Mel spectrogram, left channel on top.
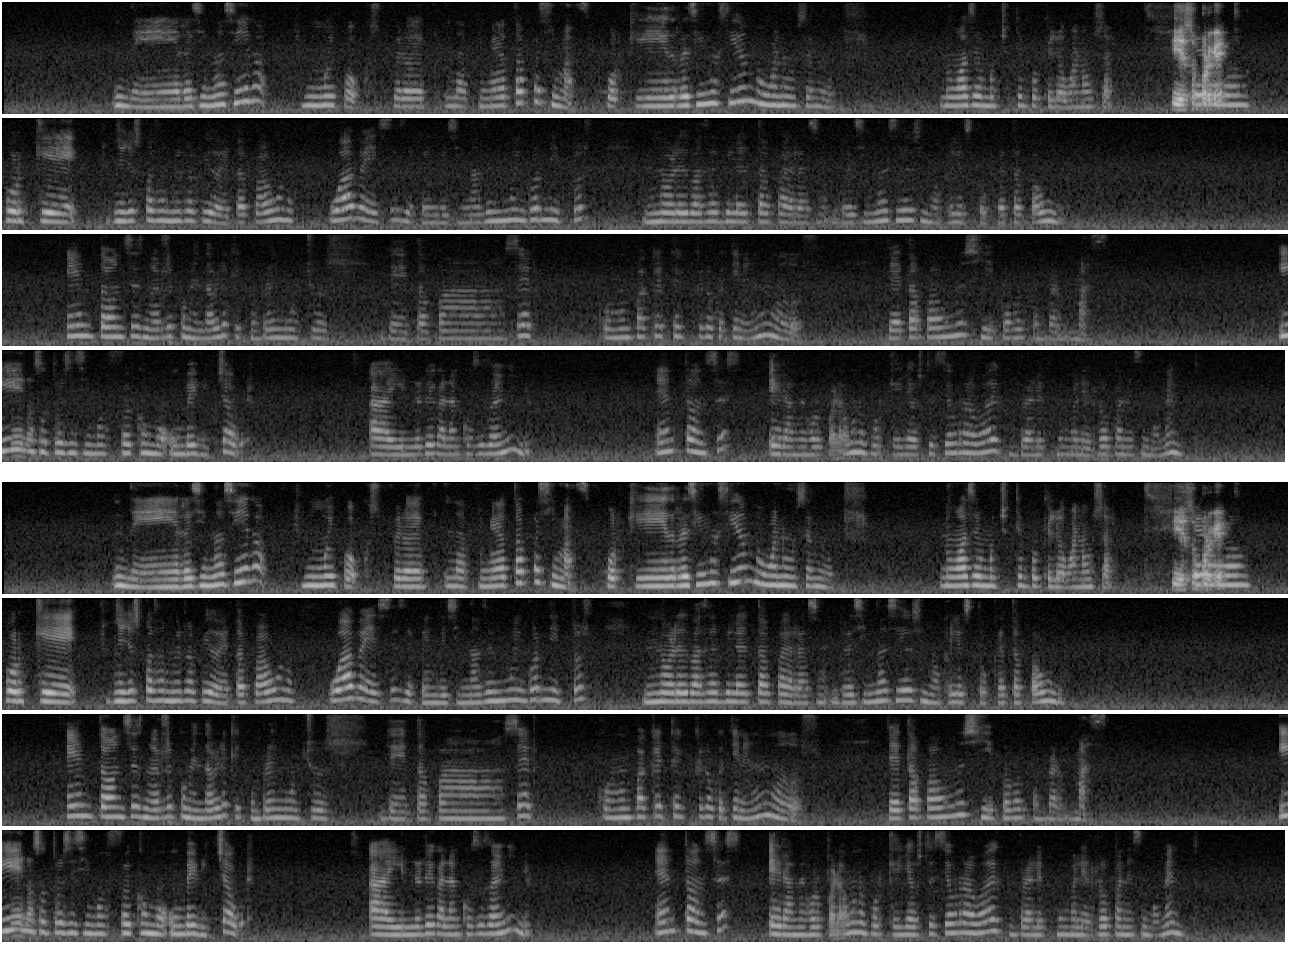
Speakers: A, on the right; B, on the left.
A: de recién nacido. Muy pocos, pero de la primera etapa sí más, porque de recién nacido no van a usar muchos, no va a ser mucho tiempo que lo van a usar.
B: ¿Y eso
A: Pero
B: por qué?
A: no, porque ellos pasan muy rápido de etapa uno o a veces, depende, si nacen muy gorditos, no les va a servir la etapa de reci- recién nacidos, sino que les toca etapa uno Entonces, no es recomendable que compren muchos de etapa cero Con un paquete creo que tienen uno o dos. De etapa uno sí toca comprar más. Y nosotros hicimos fue como un baby shower. Ahí le regalan cosas al niño. Entonces, era mejor para uno porque ya usted se ahorraba de comprarle, póngale ropa en ese momento.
